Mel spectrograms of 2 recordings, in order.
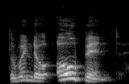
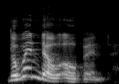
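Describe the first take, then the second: First: The word opened is stressed. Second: The word window is stressed. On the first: The window opened, contrasting with something that did not. "it would be putting the emphasis on akimashita" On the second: It is the window, not something else, that opened. "putting emphasis on the idea that we're, we're focusing on the mado"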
